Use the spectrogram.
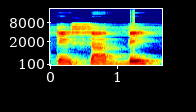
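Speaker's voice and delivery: "Quem sabe" split into slow, separate syllables. Shown as a demonstration. Teacher scanning the next verse, "quem sa-be" syllable by syllable. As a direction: space it out as "quem sa-be". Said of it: "vamos ver quantas sílabas".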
